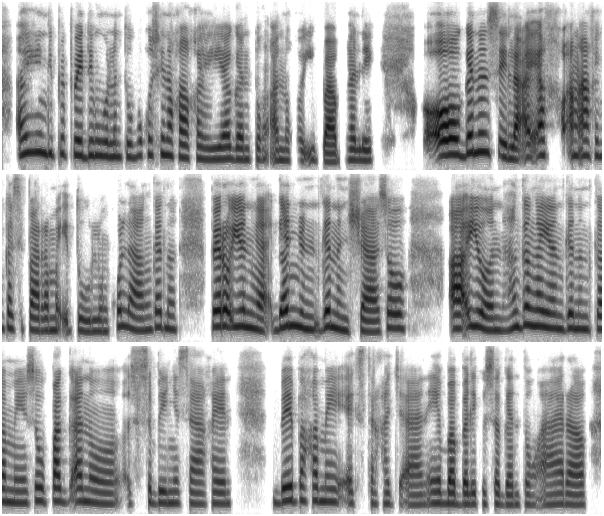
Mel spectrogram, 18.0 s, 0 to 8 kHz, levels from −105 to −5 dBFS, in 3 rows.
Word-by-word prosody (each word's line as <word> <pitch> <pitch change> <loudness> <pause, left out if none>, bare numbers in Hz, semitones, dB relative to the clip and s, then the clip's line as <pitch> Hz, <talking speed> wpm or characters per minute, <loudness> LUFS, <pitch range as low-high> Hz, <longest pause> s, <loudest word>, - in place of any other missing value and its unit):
"Ay, 295 +4 +1
hindi 300 -3 -1
pupuwedeng 270 -3 0
walang 245 -1 -1
tubo 240 +2 -7
kasi 280 +1 -3
nakakahiya 210 -4 -1
ganitong 195 -1 -4
ano 180 0 -5
ko 175 - -11
ibabalik." 180 +2 -2 0.5
oo, 285 -5 +10
gano'n 320 +2 +4
sila, 230 -8 +3
ay - - +2
ak 270 - -1 0.2
ang 265 - +2
akin 265 -1 -2
kasi 240 -3 -6
para 215 -2 -1
maitulong 200 -2 -6
ko - - -3
lang 220 -4 -2
gano'n. 255 -4 -3 0.3
Pero 285 +1 +7
iyon 280 -3 +3
nga 210 - +2
ganyun 270 -1 +3
gano'n 260 -4 +2
siya. 190 -1 0
So 255 0 -1 0.4
ah, 250 - +7
iyon 235 -7 +2
hanggang 275 +5 +1
ngayon, 255 -3 +2
gano'n 240 -2 -1
kami. 220 -3 -3
So 240 +2 -2
'pag 235 0 0
ano 205 -5 -3
sasabihin 205 0 -7
niya - - -19
sa 200 - -8
akin, 195 -1 -6 0.5
"Be, 235 +4 +3
baka 250 -1 -6
may 230 -1 -5
extra 200 0 -11
ka 195 - -11
diyan, 175 0 -8
eh 200 0 -3
babalik 190 -1 -2
ko - - -10
sa 185 - -5
ganitong 175 0 -9
araw." 180 0 -5
225 Hz, 185 wpm, -21 LUFS, 195-260 Hz, 0.5 s, oo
